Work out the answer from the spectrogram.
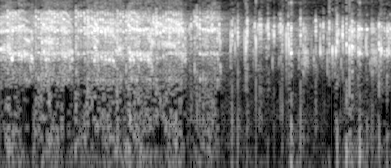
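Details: Swiftlet calls used as a lure to draw in birds and boost the population: a thick, steady twittering chorus that breaks up after about two seconds into quicker, separate clicking chirps.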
